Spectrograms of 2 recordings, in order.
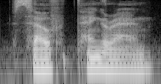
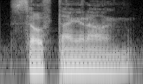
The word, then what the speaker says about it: South Tangerang: residential and Commercial development in English it's sometimes pronounced self tangarang but a more accurate pronunciation would be self Tang self Tang self tangang all right if you enjoy learning our pronunciations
